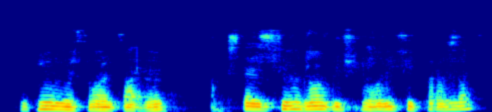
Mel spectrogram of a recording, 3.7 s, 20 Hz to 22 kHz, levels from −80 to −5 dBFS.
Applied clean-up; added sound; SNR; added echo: neural mask model DeepFilterNet 3.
